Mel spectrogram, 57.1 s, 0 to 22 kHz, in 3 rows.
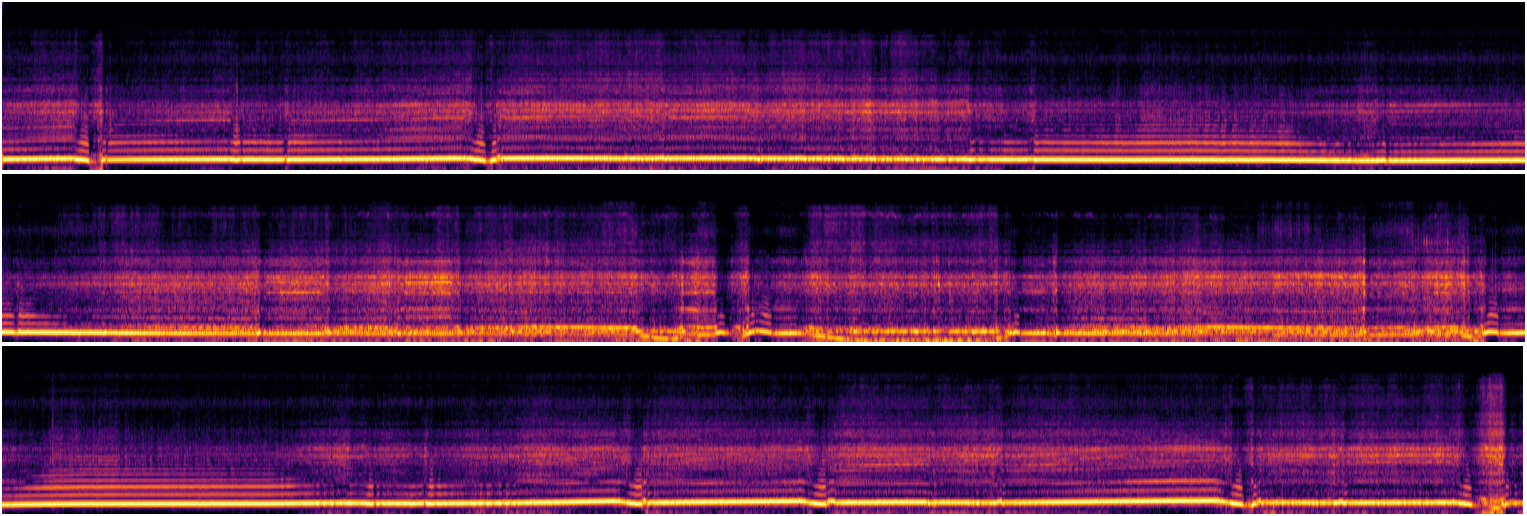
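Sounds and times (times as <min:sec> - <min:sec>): motorcycle engine running: 0:00.0 - 0:57.0
wind rushing noise: 0:24.7 - 0:37.6.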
